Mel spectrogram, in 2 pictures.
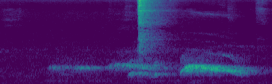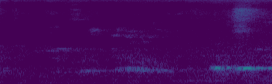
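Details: A spotted dove kept at home as a decoy coos in 'kuk gantung' style: a low hoot, a loud rolling coo, then softer trailing hoots, with a sharp knock partway through.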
